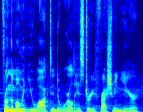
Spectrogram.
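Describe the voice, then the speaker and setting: Lovestruck young male best friend, played by a man for audio roleplay: mid-pitched, sincere, halting, natural delivery, light music bed. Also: close to an everyday voice. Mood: earnest, confessing. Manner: halting, earnest, conversational. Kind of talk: intimate audio roleplay acting, one side of a conversation. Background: background music.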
